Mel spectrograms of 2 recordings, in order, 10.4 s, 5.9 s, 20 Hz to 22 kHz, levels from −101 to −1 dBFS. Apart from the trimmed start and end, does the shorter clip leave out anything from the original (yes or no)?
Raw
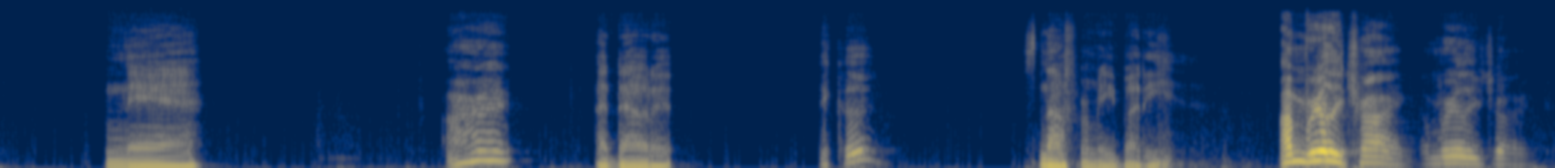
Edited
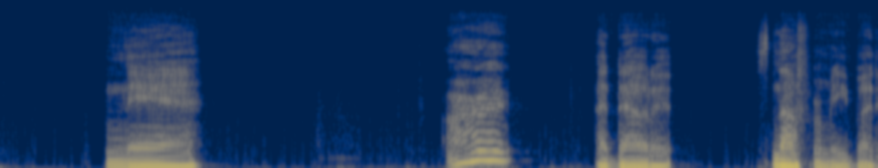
yes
